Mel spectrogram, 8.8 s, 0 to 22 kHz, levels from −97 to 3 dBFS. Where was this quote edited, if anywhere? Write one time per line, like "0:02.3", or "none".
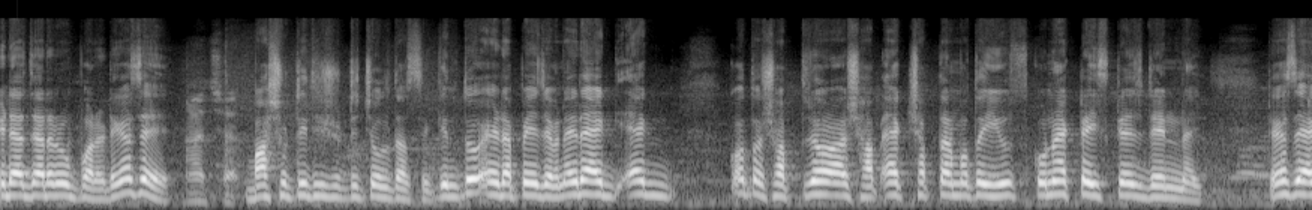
none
